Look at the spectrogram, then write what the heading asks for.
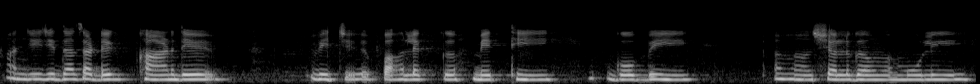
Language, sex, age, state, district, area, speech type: Punjabi, female, 30-45, Punjab, Ludhiana, urban, spontaneous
